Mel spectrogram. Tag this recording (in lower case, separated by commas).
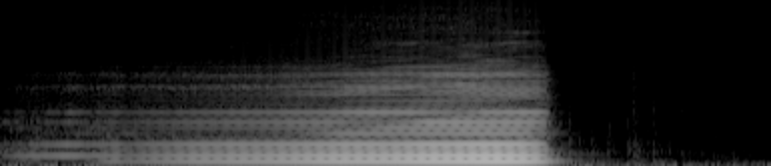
music, bowed string instrument, musical instrument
